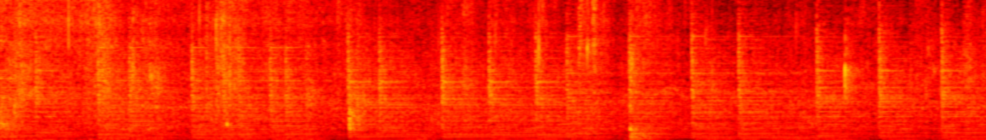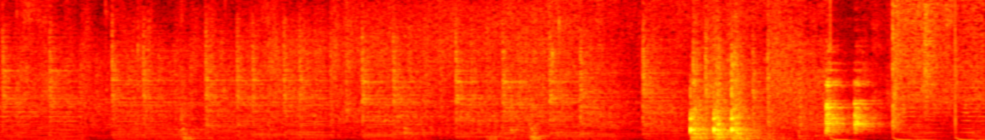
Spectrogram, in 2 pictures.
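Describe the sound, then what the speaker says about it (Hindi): Yogurt is stirred into beef karahi in a pan, with repeated scraping clinks of a metal spoon against the pot, irregular and close, building to a louder clatter near the end. "अब इसमें दही डाल देंगे, अच्छे तरीके से मिक्स कर लेंगे।"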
